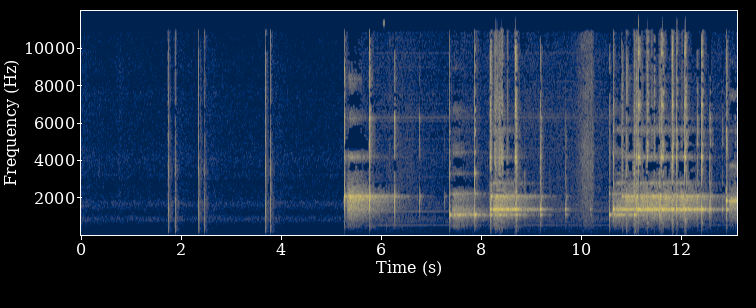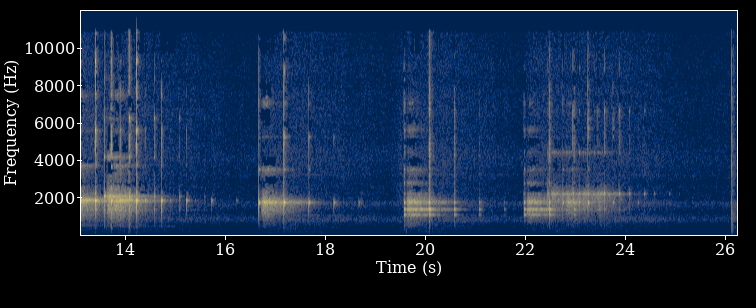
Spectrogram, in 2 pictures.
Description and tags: It sounds as dripping water, I played piano and changed to bass sound after.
